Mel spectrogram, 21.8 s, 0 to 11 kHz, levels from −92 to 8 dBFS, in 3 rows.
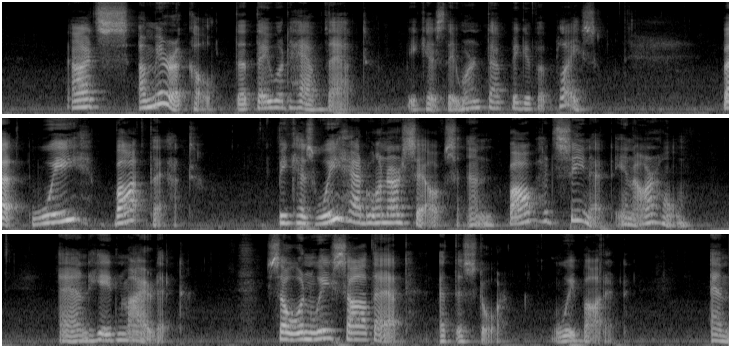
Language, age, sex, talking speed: English, 60-79, female, 140 wpm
